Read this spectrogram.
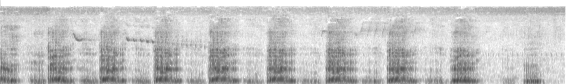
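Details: Leopard giving a continuous run of deep, hoarse, sawing grunts, about ten in seven seconds, each a rough coughing rasp in an even rhythm.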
